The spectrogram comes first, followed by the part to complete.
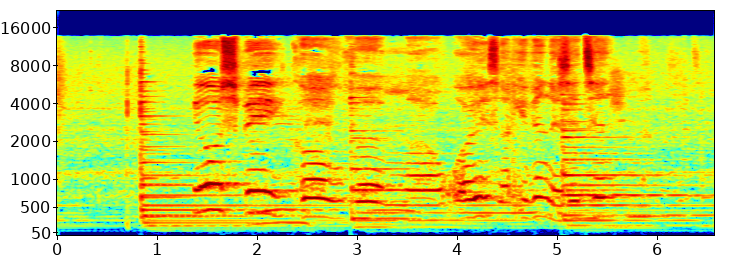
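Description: Slowed-down acoustic song: a strummed guitar chord about a second in, then a sung vocal line over the ringing chords until near the end.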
